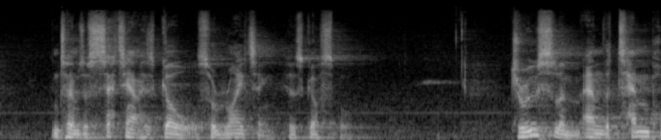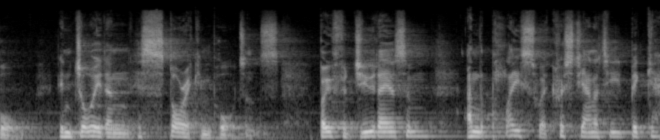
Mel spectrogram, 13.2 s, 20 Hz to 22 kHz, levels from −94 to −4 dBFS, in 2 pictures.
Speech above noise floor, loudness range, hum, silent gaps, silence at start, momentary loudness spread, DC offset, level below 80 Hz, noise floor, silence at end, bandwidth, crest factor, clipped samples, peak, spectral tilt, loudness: 31 dB; 7 LU; none; none; 0.5 s; 12 LU; under 0.1%; -62 dBFS; -62 dBFS; 0 s; 16.5 kHz; 22 dB; under 0.1%; -10 dBFS; -4 dB/octave; -31 LUFS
